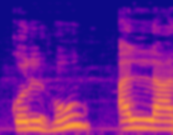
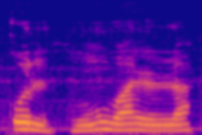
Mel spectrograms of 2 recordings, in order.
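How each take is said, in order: First: The 'hu' and 'Allah' are said as separate words. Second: The 'hu' runs straight into 'Allah' without a break. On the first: The speaker calls it wrong. "नहीं पढ़ते" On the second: The speaker calls it right. "वाव को लाम से मिलाएंगे"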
